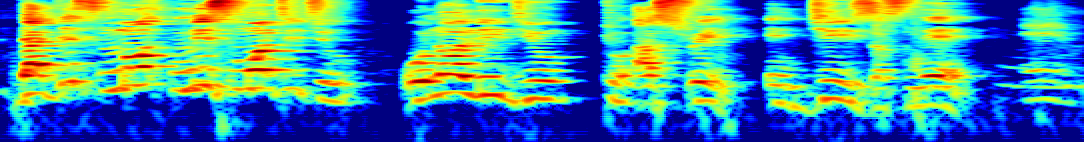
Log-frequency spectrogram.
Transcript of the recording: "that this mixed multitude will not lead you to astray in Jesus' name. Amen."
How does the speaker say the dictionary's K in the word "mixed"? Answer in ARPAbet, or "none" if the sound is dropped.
none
